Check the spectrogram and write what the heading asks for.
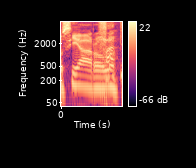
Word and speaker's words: Seattle: Gli americani lo pronunciano Seattle.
